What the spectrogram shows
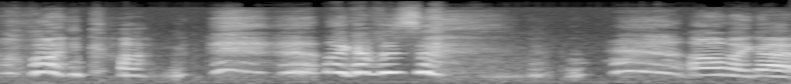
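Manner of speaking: very high, slow words through helpless laughter. Watching a film scene and remembering the past: laughing hard while talking. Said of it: "I'm sorry I'm laughing so hard".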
